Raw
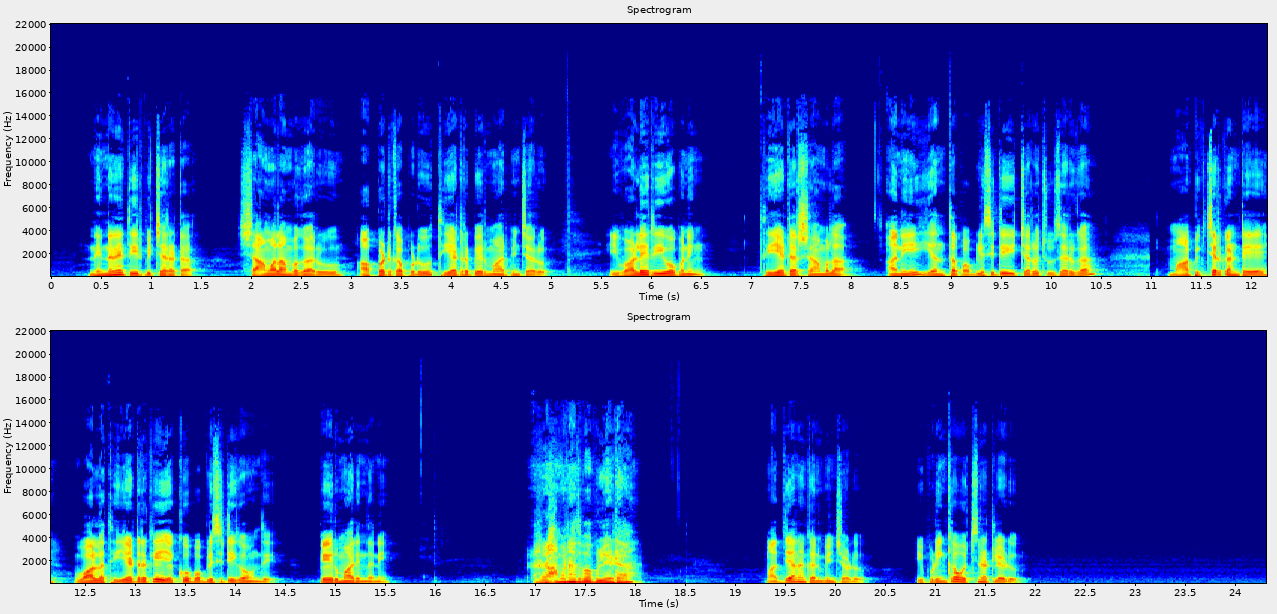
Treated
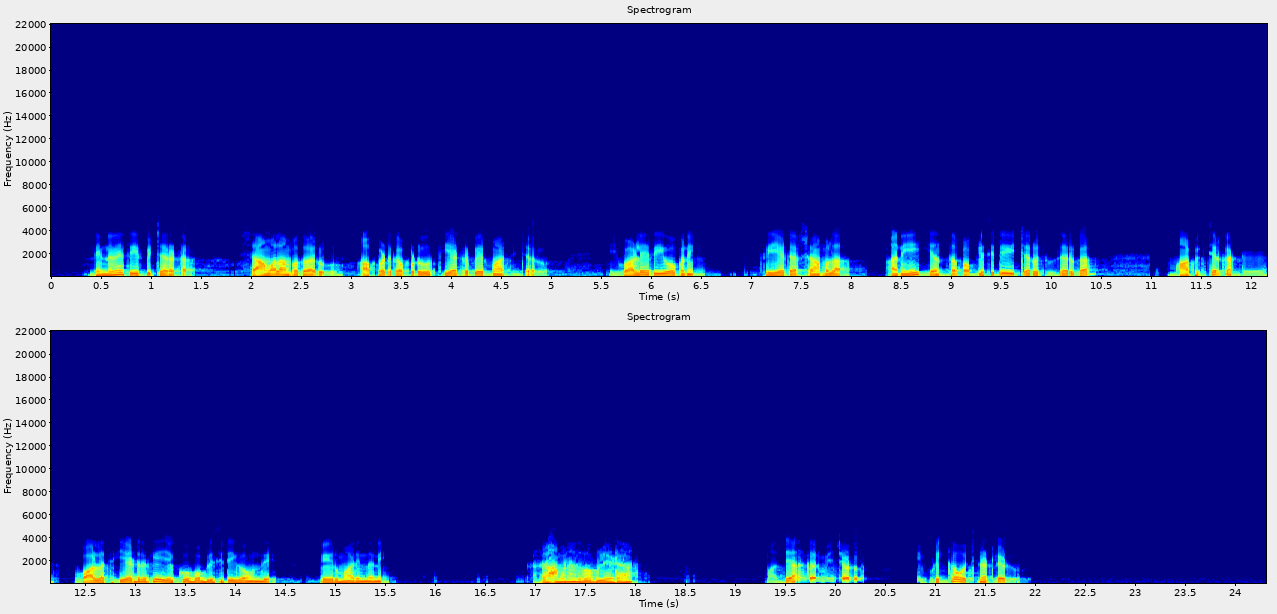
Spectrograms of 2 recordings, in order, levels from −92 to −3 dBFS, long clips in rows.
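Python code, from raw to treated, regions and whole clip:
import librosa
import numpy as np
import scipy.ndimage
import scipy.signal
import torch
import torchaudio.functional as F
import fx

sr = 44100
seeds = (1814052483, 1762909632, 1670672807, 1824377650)

y = fx.chain(x, sr, fx.high_shelf_res(hz=2100.0, db=-10.5, q=3.0),
    fx.level_steps(step_db=16), at=(11.77, 12.48))
y = fx.chain(y, sr, fx.highpass(hz=49.0, slope=12),
    fx.low_shelf(hz=320.0, db=11.0), at=(12.98, 15.46))
y = fx.chain(y, sr, fx.highpass(hz=430.0, slope=24),
    fx.peak_eq(hz=1400.0, db=-4.0, octaves=2.2),
    fx.leveller(passes=3), at=(19.59, 20.85))
y = scipy.signal.sosfilt(scipy.signal.butter(4, 1300.0, 'lowpass', fs=sr, output='sos'), y)
y = fx.level_steps(y, sr, step_db=21)
y = y * 10.0 ** (-2.0 / 20.0)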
